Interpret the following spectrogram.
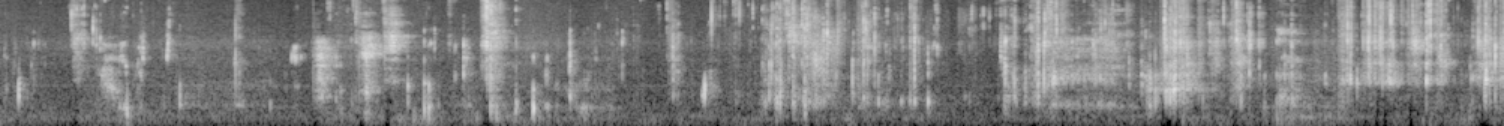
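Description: Close-miked eating: wet chewing and biting of sauce-coated seafood, with many sharp, irregular mouth clicks and smacks that come thickest in the second half.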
